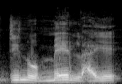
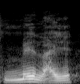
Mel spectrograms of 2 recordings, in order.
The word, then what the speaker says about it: Dino Melaye: The right pronunciation for his name is Dino Melaye. I don't own the word. Wow. That's what it means. in our language. Right. You know, what people say, Senator Dino Melaye. There's no such thing as Melaye. It's Melaye.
